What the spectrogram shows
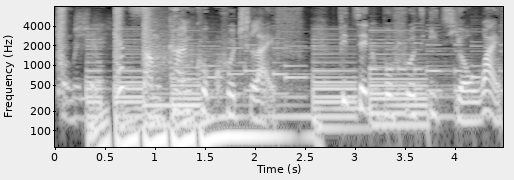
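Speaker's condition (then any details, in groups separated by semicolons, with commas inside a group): No condition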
